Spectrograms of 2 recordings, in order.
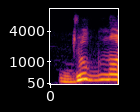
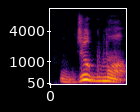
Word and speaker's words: যুগ্ম: যুগ্ন সভাপতি বলে। যুগ্ন যুগ্ম উচ্চারণটা হবে যুগ্ম।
